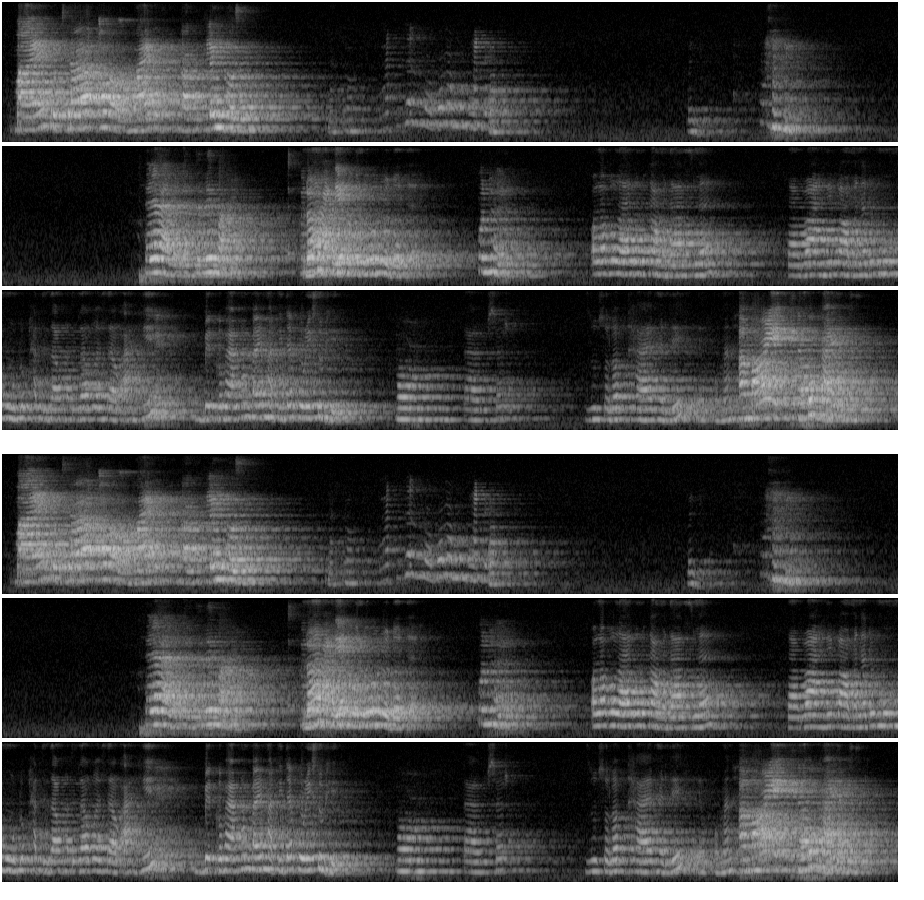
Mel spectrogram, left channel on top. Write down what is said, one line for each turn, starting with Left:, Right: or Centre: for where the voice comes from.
Left: মায়ে কঠিয়া অ', মায়ে কঠিয়া <unintelligible> আখী তোলেহি দহ আখী তোলে।
Right: নাখাও, ভাতটো যে নবনাও মোৰ ভাত <unintelligible>
Left: <unintelligible> সেইয়াই মানে তেনেকুৱা। তহঁতৰ
Right: মই এফালে
Left: ভাইটিয়ে ক
Right: গলোঁ ৰ'দতে।
Left: কোনফালে।
Right: অলপ ওলাই গ'লো কাম এটা আছিলে। তাৰ পৰা আহি পাওঁ মানে তো মোৰ মূৰটো ফাটি যাওঁ ফাটি যাওঁ কৰিছে আৰু আহি
Left: এই
Right: বে কভাখন পাৰি মাটিতে পৰিছোহি।
Left: অ'
Right: তাৰপিছত জুচ অলপ খাই মেলি। অকমান সেই
Left: আমাৰ এইকেইদিন
Right: মই
Left: আকৌ
Right: সেই কামত
Left: কাৰেন্ট,
Right: লাগি আছিলো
